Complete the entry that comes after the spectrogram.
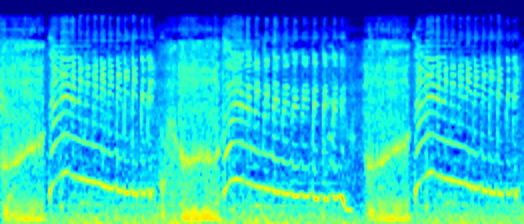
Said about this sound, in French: Ouais, alors si je dors avec des bruits comme ça, euh, je pense que je dormirai Ah, pas c'est des beaux ronflements. C'est des beaux ronflements.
